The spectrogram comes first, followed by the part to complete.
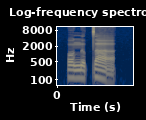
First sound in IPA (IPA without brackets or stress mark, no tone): ɔ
